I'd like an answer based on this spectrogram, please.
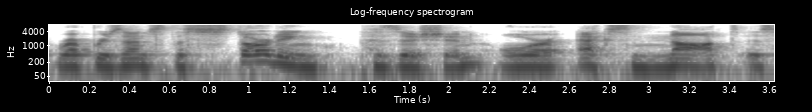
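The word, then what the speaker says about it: x₀: with a zero represents the starting position or x naught is how it's pronounced or you might see it with a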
